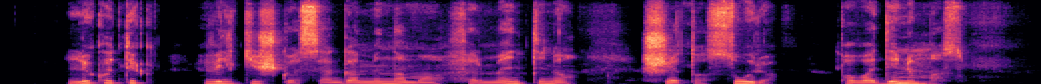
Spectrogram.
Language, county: Lithuanian, Vilnius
